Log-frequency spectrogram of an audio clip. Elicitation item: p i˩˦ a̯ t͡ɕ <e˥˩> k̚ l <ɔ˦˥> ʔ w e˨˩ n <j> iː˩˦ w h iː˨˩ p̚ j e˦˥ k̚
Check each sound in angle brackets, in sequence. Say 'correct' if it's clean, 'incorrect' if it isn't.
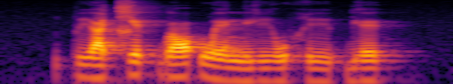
correct, correct, correct

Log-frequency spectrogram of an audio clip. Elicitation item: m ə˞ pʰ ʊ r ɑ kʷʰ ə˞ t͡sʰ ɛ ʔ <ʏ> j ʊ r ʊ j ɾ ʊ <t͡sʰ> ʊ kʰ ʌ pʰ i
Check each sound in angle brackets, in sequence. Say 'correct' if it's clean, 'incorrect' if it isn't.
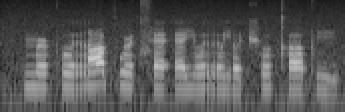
incorrect: ɛ, incorrect: t͡ʃʰ

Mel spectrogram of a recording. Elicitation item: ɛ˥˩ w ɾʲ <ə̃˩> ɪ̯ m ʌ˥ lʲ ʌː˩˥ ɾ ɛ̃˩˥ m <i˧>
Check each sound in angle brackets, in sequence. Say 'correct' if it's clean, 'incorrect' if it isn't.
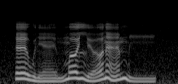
incorrect: ɛ̃˩, incorrect: i˩

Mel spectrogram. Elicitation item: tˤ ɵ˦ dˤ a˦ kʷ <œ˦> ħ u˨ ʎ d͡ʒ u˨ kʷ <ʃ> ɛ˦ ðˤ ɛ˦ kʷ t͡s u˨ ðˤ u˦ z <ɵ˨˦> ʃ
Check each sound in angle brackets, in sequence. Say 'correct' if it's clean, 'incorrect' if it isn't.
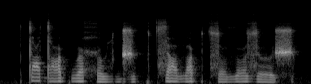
correct, incorrect: t͡s, incorrect: ɵ˨

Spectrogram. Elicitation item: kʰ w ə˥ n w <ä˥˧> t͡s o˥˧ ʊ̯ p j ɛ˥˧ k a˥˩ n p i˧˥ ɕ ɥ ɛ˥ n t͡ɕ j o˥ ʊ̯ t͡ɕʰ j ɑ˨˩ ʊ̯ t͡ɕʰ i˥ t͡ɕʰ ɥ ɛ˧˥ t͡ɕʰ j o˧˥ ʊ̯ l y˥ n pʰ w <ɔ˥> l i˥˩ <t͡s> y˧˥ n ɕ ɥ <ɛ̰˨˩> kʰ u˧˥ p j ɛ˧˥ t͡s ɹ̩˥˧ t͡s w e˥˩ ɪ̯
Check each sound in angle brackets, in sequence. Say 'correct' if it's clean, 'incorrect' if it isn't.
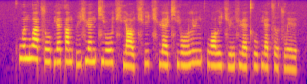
correct, correct, incorrect: t͡ɕ, incorrect: ɛ˧˥

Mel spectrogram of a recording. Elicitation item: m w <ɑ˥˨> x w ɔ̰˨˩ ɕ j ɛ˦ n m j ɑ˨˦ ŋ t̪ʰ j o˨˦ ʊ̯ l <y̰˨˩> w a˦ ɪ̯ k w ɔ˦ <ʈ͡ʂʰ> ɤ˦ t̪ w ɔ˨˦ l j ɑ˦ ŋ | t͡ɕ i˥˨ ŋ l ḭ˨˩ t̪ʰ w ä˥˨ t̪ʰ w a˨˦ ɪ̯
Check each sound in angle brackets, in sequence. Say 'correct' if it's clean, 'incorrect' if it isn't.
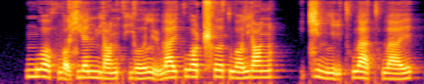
incorrect: ɔ˥˨, correct, correct

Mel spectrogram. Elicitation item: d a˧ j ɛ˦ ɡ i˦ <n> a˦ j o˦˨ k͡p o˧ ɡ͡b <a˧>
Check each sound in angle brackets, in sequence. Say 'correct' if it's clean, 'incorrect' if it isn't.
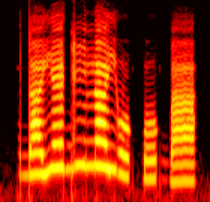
correct, correct

